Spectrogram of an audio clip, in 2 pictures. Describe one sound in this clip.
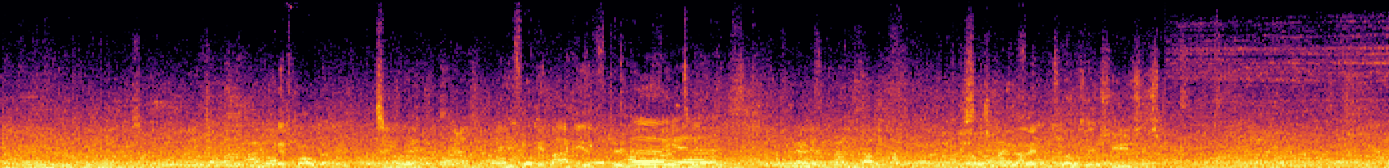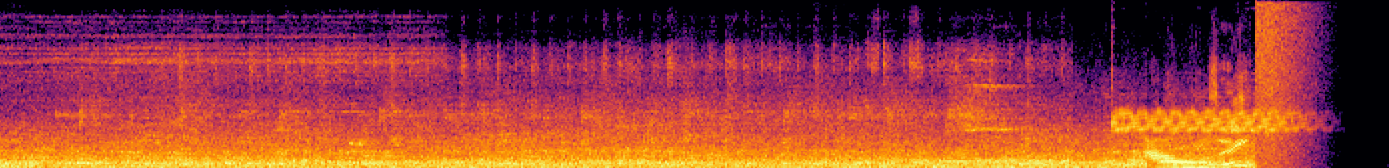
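A crowd chatters all around in a large, echoing hall.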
